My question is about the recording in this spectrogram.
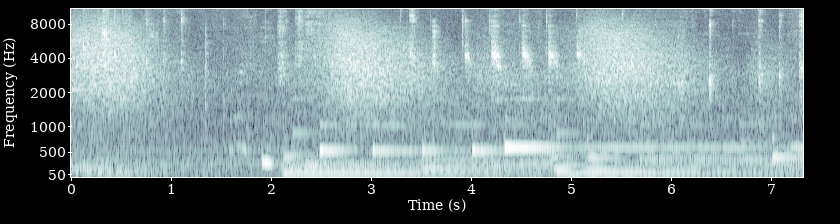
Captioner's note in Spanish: Sonidos de besos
